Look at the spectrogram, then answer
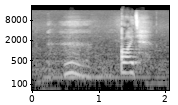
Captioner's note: gasps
